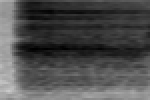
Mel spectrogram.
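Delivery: breathy sigh after crying; soft shaky sigh. Real, not acted. Mom calming herself after crying on camera, soft sigh. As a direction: let out a soft, steadying sigh. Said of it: "Okay, I'm sorry I cried".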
